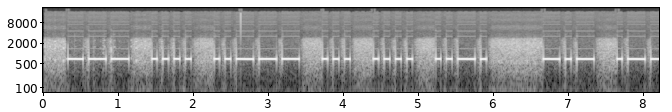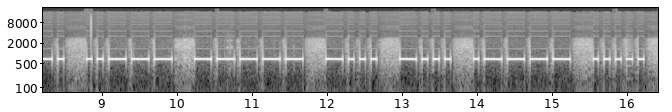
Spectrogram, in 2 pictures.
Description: Morse code, heard as a keyed tone, about 16 wpm, 700 Hz, with radio noise. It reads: OH2SHF KP20BB15
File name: sm7lcb / oh2shf 23-13-3cm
